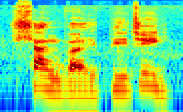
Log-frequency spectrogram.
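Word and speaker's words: Llanfair PG: Or as we say locally, Llanddwyn, PG.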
